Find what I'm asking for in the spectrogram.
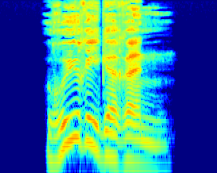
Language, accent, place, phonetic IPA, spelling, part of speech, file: German, Germany, Berlin, [ˈʁyːʁɪɡəʁən], rührigeren, adjective, De-rührigeren.ogg
- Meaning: inflection of rührig: 1. strong genitive masculine/neuter singular comparative degree 2. weak/mixed genitive/dative all-gender singular comparative degree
